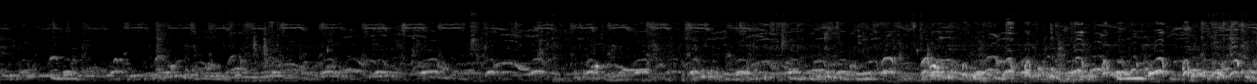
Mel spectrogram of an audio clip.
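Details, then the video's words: Koka pigeons, a breeding pair with a grown chick kept in a farm loft, recorded on April 30, 2025, noted for a thin-voiced call: many overlapping low, throaty coos repeated about twice per second, with faint background voices and rustling. "চিকন ডাকের কোকা কবুতর | Koka Pigeon"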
